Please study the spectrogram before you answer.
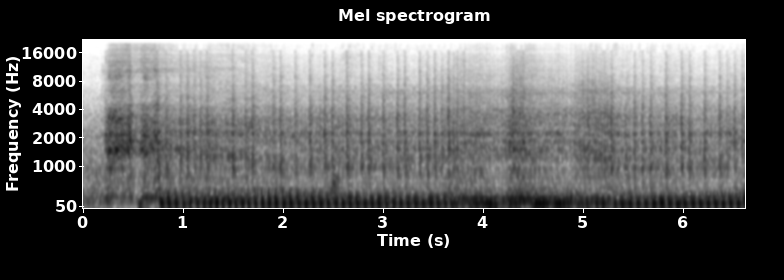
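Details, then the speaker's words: Bajaj Dominar 400 at idle: a fast, even tak-tak ticking that keeps pace with the engine, caused by a fully loose nut on the engine. "है यो डोमिनारमा चाहिँ एकदम इन्जिनबाट चाहिँ sound आइरा छ है ट्याक टक्याक talk talk talk गरेर हामी सुनाउछौ है त।"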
